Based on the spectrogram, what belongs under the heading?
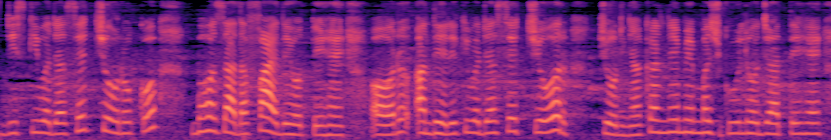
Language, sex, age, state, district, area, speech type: Urdu, female, 18-30, Maharashtra, Nashik, urban, spontaneous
